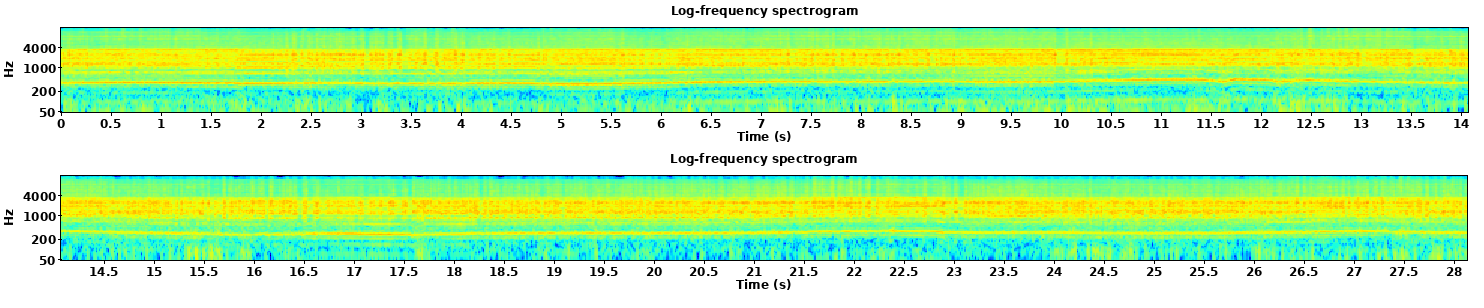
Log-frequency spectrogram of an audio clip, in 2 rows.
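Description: Yamaha R6 sport bike's inline-four engine held at high revs under race throttle, its pitch climbing a little about ten seconds in and easing down a few seconds later. Wind rushes over the onboard microphone throughout.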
